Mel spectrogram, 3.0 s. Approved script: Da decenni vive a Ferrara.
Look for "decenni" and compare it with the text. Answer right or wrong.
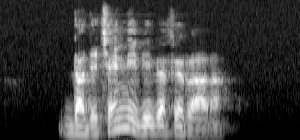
right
